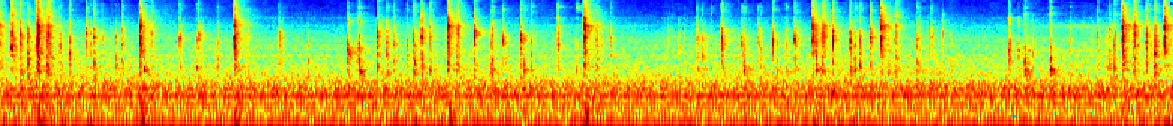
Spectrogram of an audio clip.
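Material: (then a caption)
Plastic. Fingertips with painted nails tap and type rapidly on a full-size plastic computer keyboard with dark plastic keys and an orange Enter key, lying flat. Quick, bright, clicky keystrokes come in uneven bursts, each dying away almost instantly, over a faint steady low hum.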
